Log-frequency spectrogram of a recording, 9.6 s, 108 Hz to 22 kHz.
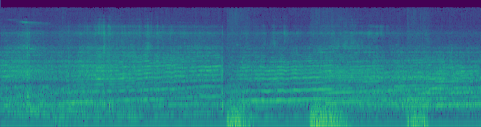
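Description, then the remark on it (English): Race car engines, including the white number 99 car and the yellow-and-black number 11 car running first and second, roar steadily with harmonic whine, swelling in a few low bursts as they sweep through the dog leg corner, continuous with no talking. “All right, there they are going through the dog leg.”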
